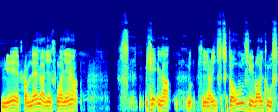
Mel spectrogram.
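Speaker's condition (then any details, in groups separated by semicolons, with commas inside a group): Cleft palate; congenital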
